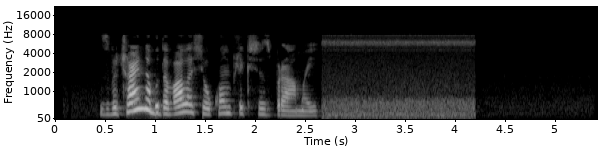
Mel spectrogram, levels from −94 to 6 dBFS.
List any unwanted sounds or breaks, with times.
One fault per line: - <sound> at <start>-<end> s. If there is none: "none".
none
